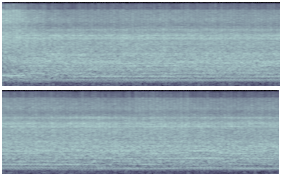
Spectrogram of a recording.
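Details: Troy-Bilt Horse XP riding mower with a new replacement engine, running, driving and cutting after a little trouble cranking. Loud, steady single-cylinder drone with the blades engaged and no knocks, misses or surging; runs normally.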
